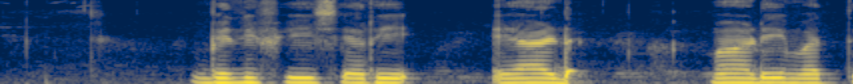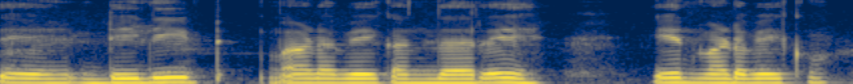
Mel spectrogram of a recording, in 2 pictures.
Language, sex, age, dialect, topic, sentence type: Kannada, male, 18-24, Northeastern, banking, question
